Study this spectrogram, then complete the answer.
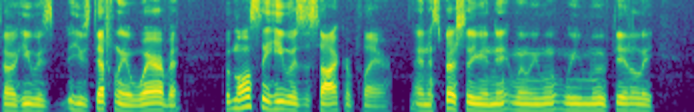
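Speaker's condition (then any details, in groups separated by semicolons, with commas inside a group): Young onset Parkinson's disease; shaky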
